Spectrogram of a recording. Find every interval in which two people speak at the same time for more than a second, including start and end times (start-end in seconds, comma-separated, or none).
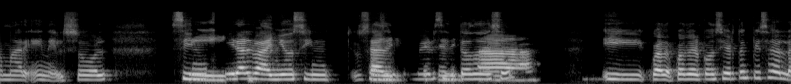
3.6-5.2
